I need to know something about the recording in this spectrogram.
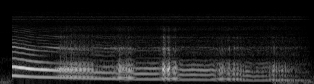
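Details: Vocal fold paresis: air leak, then double pitch; breathiness and diplophonia.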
